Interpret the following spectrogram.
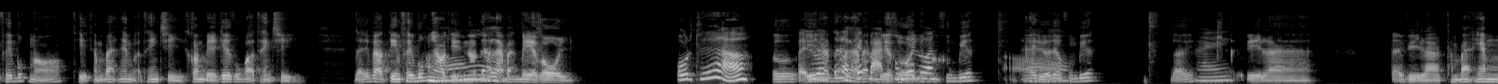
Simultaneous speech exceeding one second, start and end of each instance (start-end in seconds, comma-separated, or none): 8.0-9.4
